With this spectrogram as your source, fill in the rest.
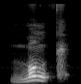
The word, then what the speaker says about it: Munch: this this painting here his name is Edvard monk edberg Edvard Edvard monk not Munch The only reason I bring that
